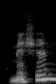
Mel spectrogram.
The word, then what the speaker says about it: Missiaen: I wasn't sure how to pronounce it until I saw a video, and I was like, wait, Mission? That's it?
